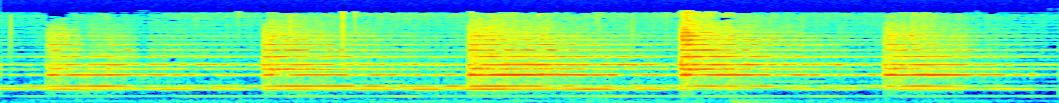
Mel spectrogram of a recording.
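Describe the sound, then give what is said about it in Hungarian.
A newly blessed church bell, the bell of hope at an earthquake-struck parish church in Cascia, rings out in steady, evenly spaced strikes, about five peals with rich lingering overtones that blend into a continuous resonant hum, loud with no voices. “Kássa, megáldották a remény harangját.”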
